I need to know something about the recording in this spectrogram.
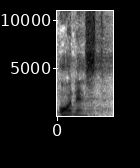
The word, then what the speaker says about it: honest: tsunami tea is silent in honest H is silent in Psychology p is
